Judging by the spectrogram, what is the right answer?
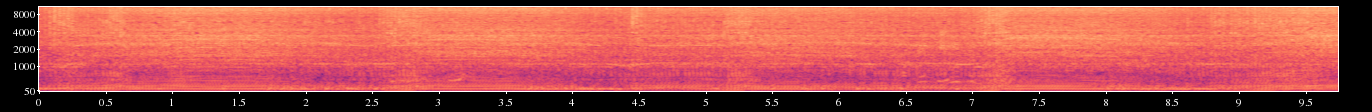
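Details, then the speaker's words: Wk RT 125 motorcycle with new top end, idling on choke after refit: steady, even, quiet single-cylinder putter with no knocks or rattles; clutch not selecting gear, suspected adjustment; normal idle. "okay guys as you can hear it sounds great it's very quiet it's smooth the choke is on at the moment um which is fine"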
